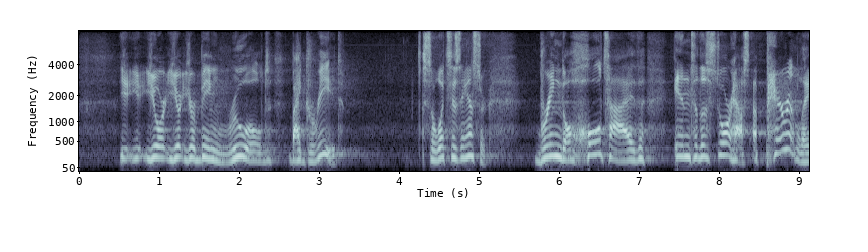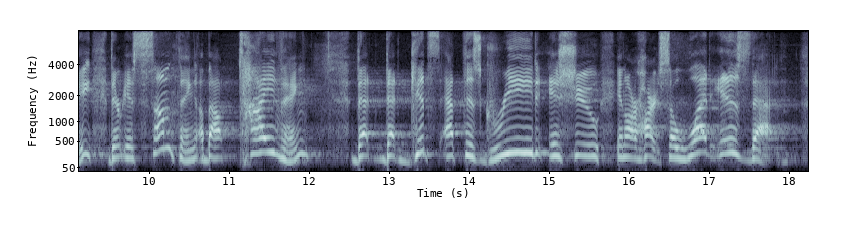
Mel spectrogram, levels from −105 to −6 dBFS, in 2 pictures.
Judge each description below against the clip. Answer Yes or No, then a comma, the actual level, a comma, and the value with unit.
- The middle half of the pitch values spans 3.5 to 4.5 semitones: Yes, average, 3.8 semitones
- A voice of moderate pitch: No, high, 205 Hz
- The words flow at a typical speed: No, slow, 125 wpm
